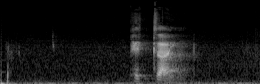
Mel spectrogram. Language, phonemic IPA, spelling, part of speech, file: Welsh, /ˈpɪtai̯n/, putain, noun, Cy-putain.ogg
- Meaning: prostitute, harlot, whore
